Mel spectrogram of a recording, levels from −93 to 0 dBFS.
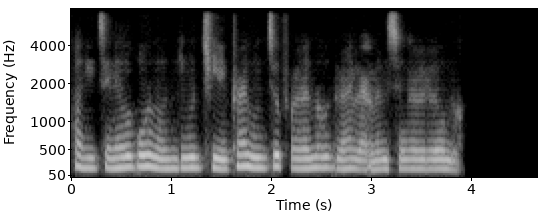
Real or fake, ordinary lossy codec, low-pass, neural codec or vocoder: fake; none; 7.2 kHz; codec, 16 kHz, 0.5 kbps, FreqCodec, larger model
